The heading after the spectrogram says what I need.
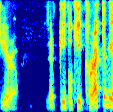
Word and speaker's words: gyros: guys I got some Gyros and they said you know it's it's pronounced Euro if people keep correcting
